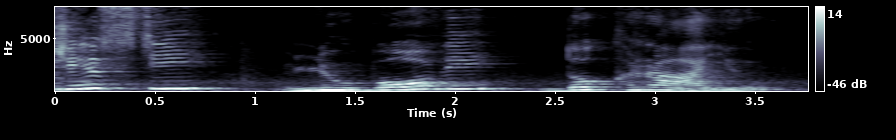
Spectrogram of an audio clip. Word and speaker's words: любові: It's important to make the L a liquid L. Not любові, it's любові. Do you understand the liquid part of the L? I don't know how else to explain it. It's You put a Y after the L, it's You.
